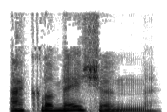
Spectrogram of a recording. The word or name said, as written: acclamatory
